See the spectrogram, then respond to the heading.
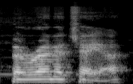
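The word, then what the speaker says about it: Barrenechea: originally wanted, hold on, someone spelled it out phonetically in the comments. I saw that. PJJ, yes. Berenachea.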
